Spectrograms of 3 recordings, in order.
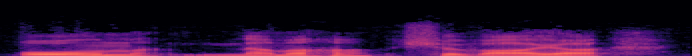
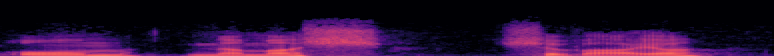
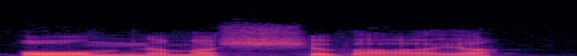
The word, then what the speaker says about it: Om Namah Shivaya: One quick note on pronunciation. Om Namaha Shivaya. That Namaha, that Vasarga of Namaha, combined with the Sha of Shiva, becomes a double Sha. In pronunciation, it's actually Om Namash Shivaya, and the two Shakaras merge. So the proper pronunciation then is Om Namah Shivaya.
